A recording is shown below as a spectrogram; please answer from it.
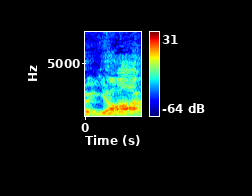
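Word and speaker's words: Yough: six Champion are playing yawk and I said that right correct yeah you did yeah cougars even though it's spelled y-o-u-g-h which Daniel I imagine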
